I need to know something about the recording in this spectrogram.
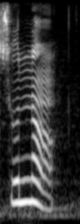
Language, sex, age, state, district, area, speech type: Odia, female, 45-60, Odisha, Kandhamal, rural, read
